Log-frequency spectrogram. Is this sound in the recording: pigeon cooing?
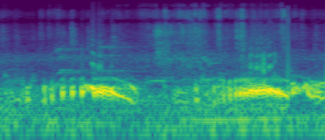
yes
